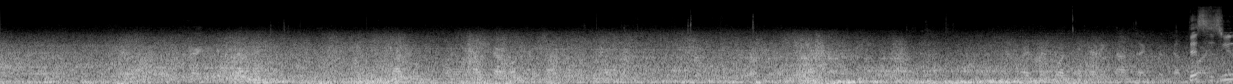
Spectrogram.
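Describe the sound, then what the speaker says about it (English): A United Airlines Boeing 787-10 Dreamliner takes off from LAX, its jet engines a loud, sustained broadband roar that holds steady throughout, with people talking beneath it. "taking off to Newark on a 787-10 Dreamliner"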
